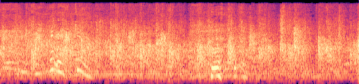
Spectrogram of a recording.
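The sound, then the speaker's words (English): Sustained audience applause for a teenager who was first to hand in his Sacred Assembly commitment, a dense wash of many hands clapping steadily at a fairly loud, even level, with faint cheering voices mixed in. “Yeah, give him another clap.”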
